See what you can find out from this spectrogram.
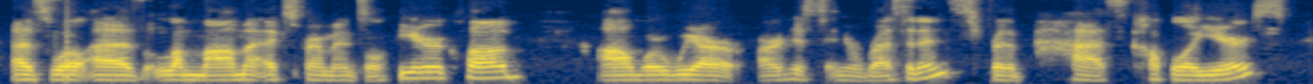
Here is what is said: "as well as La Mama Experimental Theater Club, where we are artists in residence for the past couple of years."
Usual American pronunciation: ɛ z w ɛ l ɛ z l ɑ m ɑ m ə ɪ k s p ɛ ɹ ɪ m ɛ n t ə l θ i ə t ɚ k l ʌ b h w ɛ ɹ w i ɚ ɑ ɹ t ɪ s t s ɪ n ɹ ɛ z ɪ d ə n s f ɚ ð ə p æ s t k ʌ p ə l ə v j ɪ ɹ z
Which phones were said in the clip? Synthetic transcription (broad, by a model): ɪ z w ɛ l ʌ z l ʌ m ɑ m ə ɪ k s p ɛ ɹ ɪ m ɛ n t l θ i ə t ɚ k l ʌ b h w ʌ ɹ w i ɚ ɑ ɹ t ɪ s t s ɪ n ɹ ɛ z ɪ d ə n s f ɚ ð ə p æ s t k ʌ p l ə v j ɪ ɹ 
